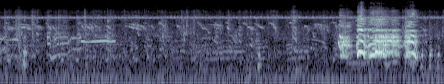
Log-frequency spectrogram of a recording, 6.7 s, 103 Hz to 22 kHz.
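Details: Red-and-orange rooster at a poultry farm during afternoon feeding, February 2022; soft clucks and chick peeps give way to a loud, rough, broken crow in the last second and a half.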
